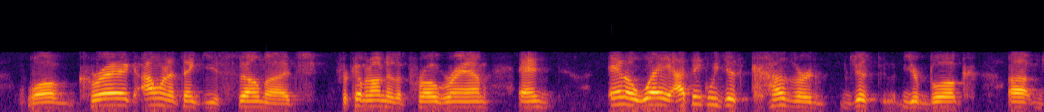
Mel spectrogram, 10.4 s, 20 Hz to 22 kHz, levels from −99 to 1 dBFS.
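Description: Throughout, the speech is buzzy and gravelly, within 250 Hz to 3.6 kHz: GSM full-rate coding, consistent with 13 kbps, rebuilds it from sparse regular pulses.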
